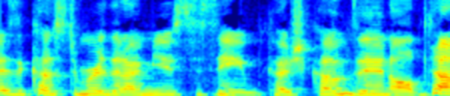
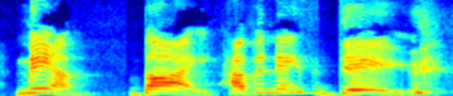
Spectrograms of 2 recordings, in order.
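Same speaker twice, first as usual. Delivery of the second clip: much louder, slow pointed farewell; loud brush-off; 2 semitones higher, 11 dB louder, much slower than usual. Retold or imitated. Cashier ends it with loud customer, slow and pointed. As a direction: shut her down with a goodbye.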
